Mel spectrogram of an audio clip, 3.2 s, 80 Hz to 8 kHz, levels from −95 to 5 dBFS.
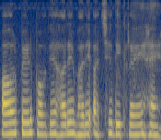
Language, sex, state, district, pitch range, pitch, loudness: Hindi, female, Bihar, Kaimur, 205-230 Hz, 215 Hz, -18 LUFS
